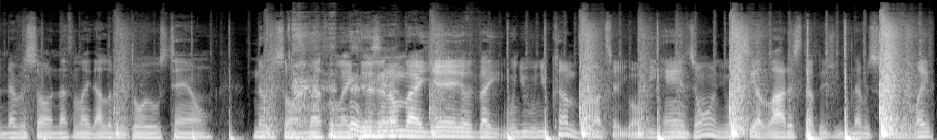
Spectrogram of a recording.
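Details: Adult male speaker; Normal voice.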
